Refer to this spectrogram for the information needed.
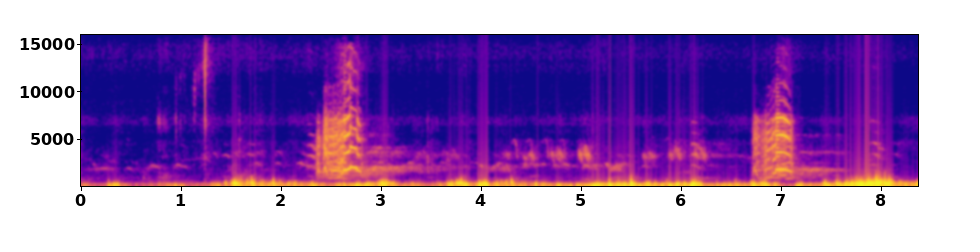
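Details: Southern screamer vocalizing: dense low honks and grunts building in loudness, with two short, high, ringing trumpet-like cries rising above them.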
